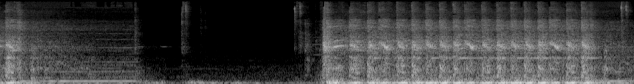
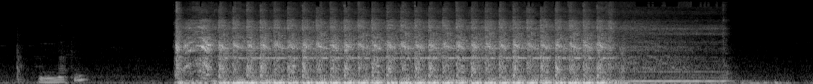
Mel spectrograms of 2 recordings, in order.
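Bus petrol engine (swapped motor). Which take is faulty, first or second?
second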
